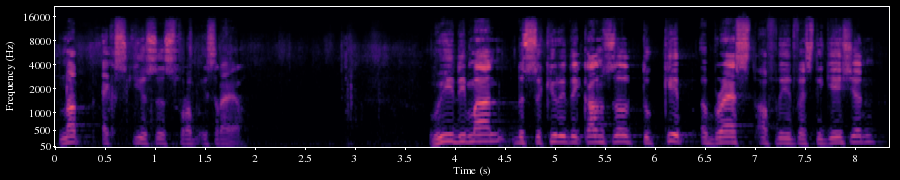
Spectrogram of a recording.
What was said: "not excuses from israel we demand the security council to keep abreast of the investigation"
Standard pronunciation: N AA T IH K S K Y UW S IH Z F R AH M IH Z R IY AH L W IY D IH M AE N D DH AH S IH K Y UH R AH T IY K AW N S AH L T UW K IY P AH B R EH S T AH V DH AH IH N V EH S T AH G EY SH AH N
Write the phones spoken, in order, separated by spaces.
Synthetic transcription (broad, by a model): N AA T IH K S K Y UW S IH S F R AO M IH S R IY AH L W IY D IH M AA N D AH S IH K Y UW R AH T IY K AW N S AH L T UW K IY P AH B R EH S T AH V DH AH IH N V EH S T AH G EY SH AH N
